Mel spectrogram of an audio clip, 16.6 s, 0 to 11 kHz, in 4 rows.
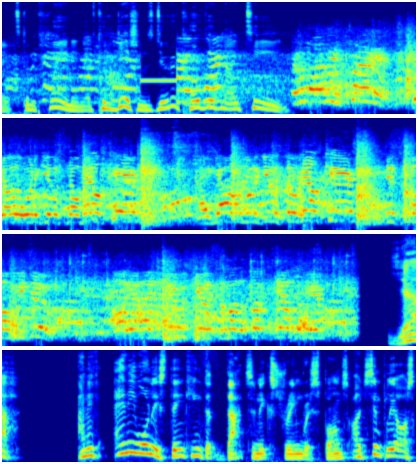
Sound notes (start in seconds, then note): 3.3 inmate shouting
